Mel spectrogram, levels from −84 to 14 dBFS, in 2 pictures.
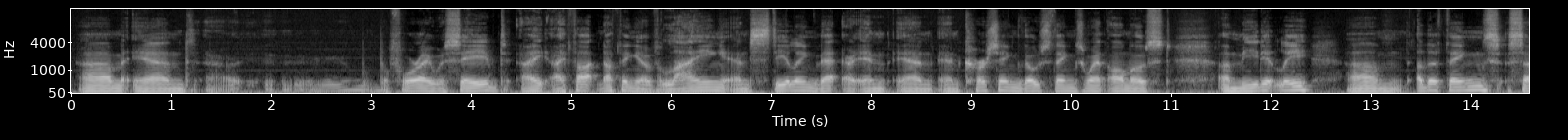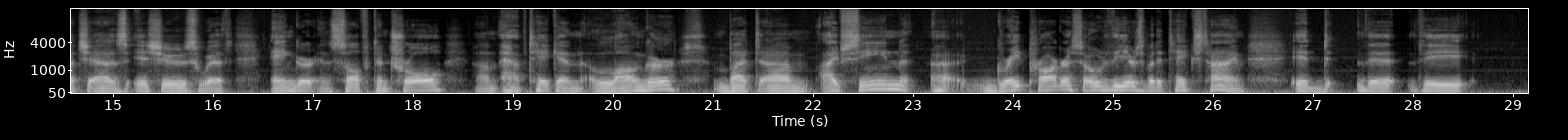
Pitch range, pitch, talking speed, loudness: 85-110 Hz, 95 Hz, 115 wpm, -18 LUFS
